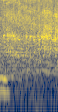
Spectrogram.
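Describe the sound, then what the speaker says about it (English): Buzzing of a swarm of bees in the horror video game Spirit Hunter: Death Mark, a dense continuous insect drone filling the whole moment at moderate loudness. "The buzz of bees fills the air."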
